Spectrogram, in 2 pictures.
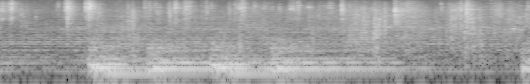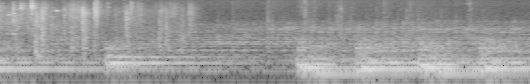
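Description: Dramatic television underscore: low sustained notes in three swelling phrases, with sharp clicks and hits over the first two-thirds.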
